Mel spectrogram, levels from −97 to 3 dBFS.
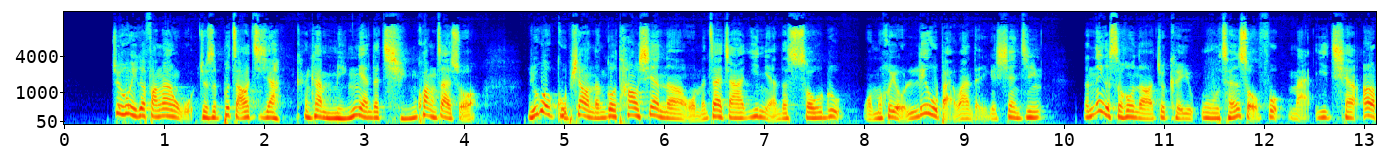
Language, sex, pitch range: Chinese, male, 135-170 Hz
